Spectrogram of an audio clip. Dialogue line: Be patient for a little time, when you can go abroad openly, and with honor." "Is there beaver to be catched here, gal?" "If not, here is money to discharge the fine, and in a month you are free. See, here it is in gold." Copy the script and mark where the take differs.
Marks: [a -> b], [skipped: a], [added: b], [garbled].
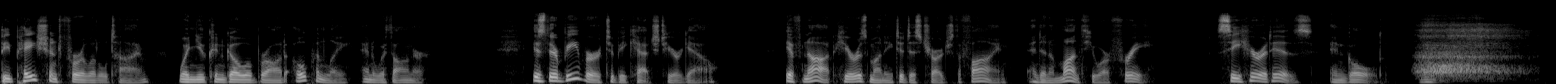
Be patient for a little time, when you can go abroad openly, and with honor." "Is there beaver to be catched here, gal?" "If not, here is money to discharge the fine, and in a month you are free. See, here it is in gold."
